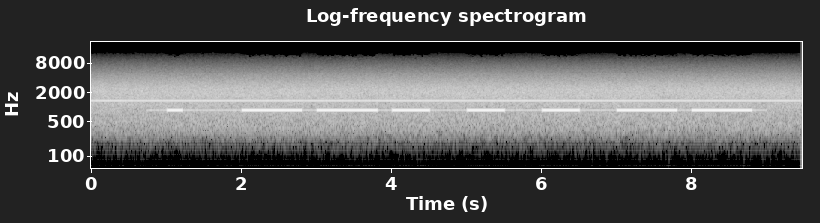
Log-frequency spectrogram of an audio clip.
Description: Radio time signal (JJY), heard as a tone whose level steps once a second, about 880 Hz, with radio static and a steady whistle near 1360 Hz. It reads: M 0 0 1 1 1 0 0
